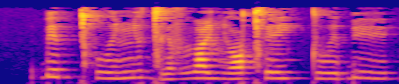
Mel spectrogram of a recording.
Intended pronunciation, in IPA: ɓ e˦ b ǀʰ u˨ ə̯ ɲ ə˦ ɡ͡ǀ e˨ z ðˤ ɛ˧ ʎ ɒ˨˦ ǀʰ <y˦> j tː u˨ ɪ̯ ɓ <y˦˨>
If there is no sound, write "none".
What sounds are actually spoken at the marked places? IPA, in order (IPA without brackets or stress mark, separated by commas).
e˦, y˦˨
